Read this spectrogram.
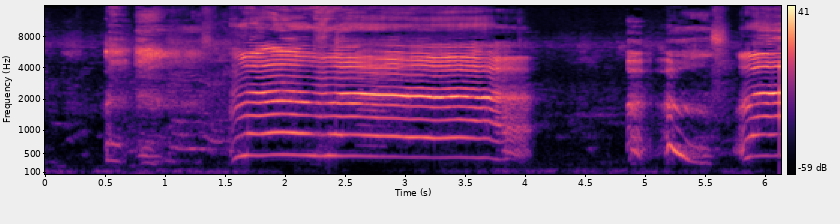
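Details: An infant gives a long, loud, high-pitched wail then shorter cries after an injection in the hip; infant pain cry.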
